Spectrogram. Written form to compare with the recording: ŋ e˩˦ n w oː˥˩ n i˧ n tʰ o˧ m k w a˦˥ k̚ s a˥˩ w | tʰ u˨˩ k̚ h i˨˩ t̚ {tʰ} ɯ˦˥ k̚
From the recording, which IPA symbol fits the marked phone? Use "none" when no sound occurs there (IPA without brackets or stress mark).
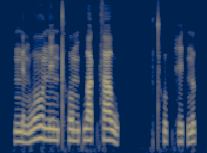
n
